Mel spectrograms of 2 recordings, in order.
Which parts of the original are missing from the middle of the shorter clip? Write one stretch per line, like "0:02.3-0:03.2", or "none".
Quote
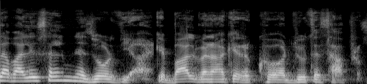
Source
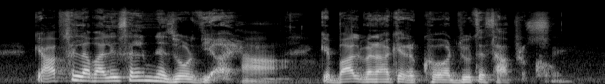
0:02.3-0:03.1

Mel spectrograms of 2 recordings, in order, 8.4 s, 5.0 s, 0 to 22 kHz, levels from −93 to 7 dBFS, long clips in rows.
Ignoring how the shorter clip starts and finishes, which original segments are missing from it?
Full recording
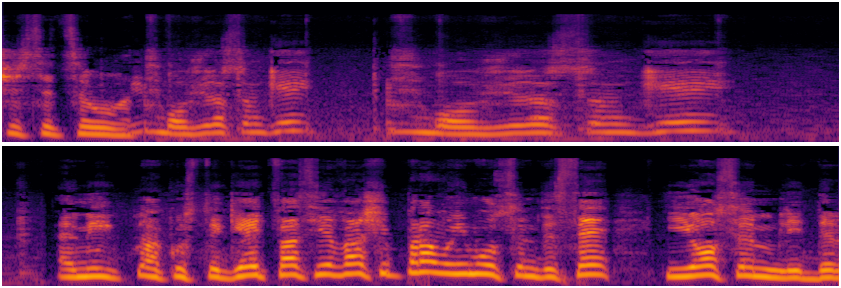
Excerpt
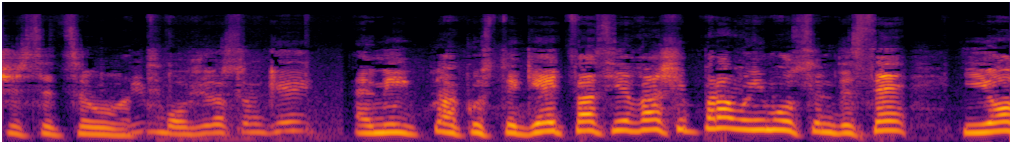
0:01.6-0:04.3

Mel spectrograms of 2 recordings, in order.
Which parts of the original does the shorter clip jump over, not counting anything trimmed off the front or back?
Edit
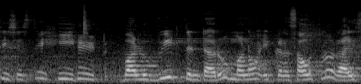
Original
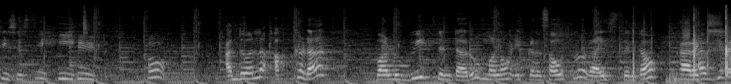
0:01.0-0:03.6

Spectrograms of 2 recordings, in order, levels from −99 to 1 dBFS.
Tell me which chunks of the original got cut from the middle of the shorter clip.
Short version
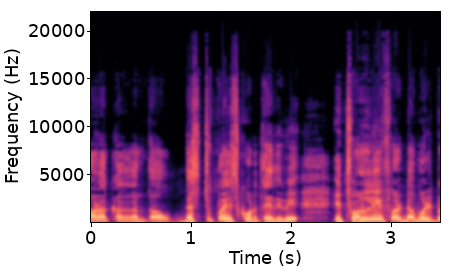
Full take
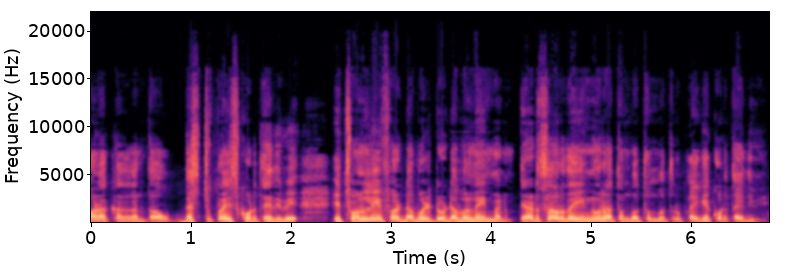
none

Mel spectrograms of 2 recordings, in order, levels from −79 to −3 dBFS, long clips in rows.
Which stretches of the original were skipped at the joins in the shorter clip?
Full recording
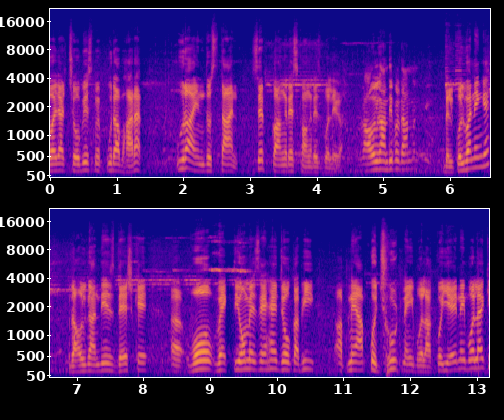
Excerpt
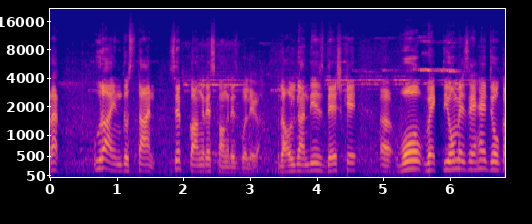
0:04.5-0:06.7

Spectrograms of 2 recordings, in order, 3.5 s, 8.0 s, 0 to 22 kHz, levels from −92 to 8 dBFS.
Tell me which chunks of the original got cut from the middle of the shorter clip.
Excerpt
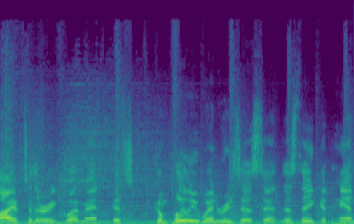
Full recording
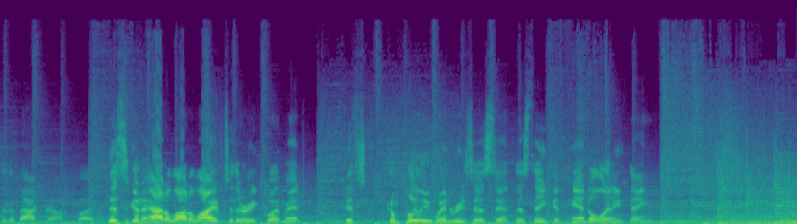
0:03.0-0:03.4

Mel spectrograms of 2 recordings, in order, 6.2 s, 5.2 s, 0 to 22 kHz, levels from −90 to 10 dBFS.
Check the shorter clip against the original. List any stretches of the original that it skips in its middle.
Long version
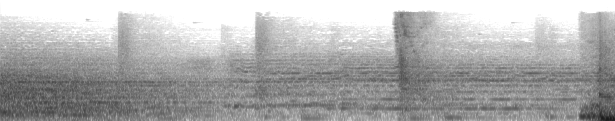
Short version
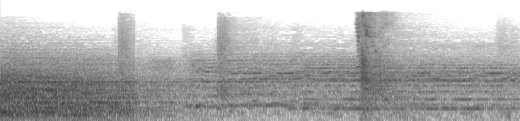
0:01.3-0:01.7

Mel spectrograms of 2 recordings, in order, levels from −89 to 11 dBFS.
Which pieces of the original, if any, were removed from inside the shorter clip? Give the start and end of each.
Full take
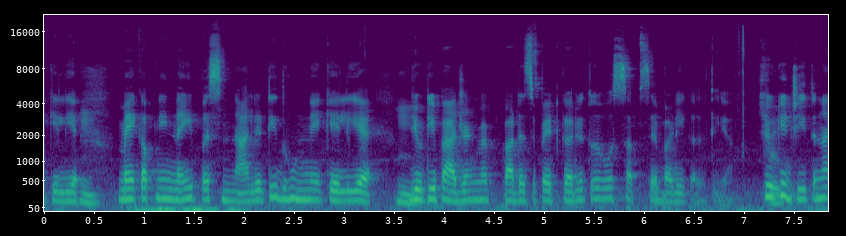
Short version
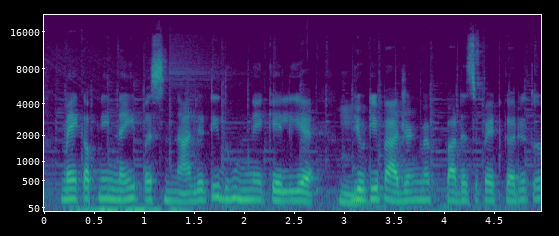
none

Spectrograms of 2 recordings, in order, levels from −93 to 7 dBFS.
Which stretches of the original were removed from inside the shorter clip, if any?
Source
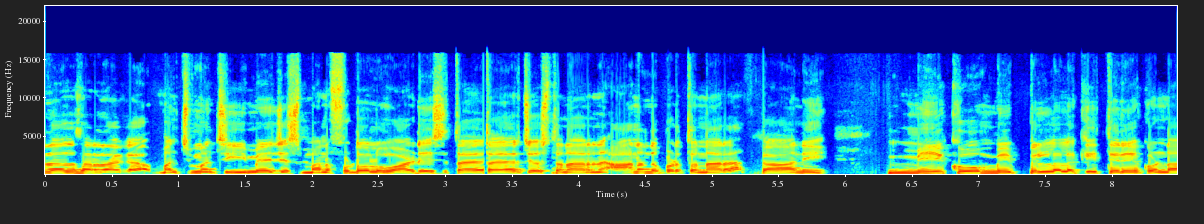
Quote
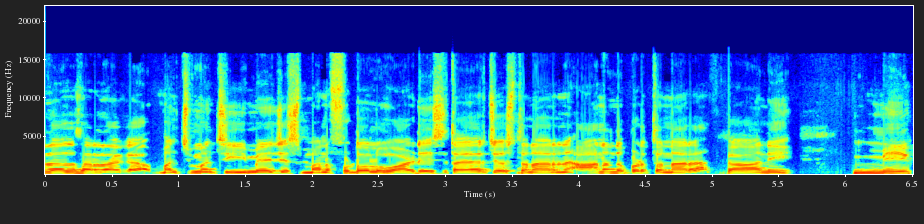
0:03.0-0:03.3

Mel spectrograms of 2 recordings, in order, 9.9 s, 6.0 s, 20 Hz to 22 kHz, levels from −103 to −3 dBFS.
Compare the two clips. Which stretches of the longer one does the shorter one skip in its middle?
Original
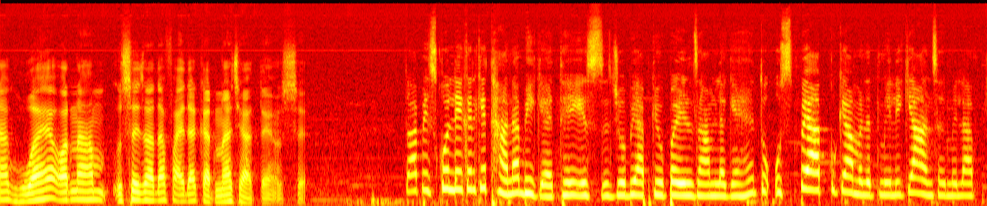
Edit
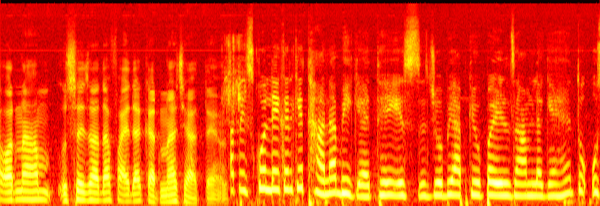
0:02.9-0:04.2

